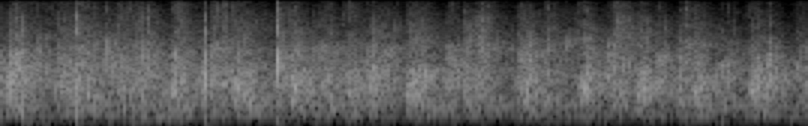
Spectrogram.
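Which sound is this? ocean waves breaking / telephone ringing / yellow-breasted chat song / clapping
clapping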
